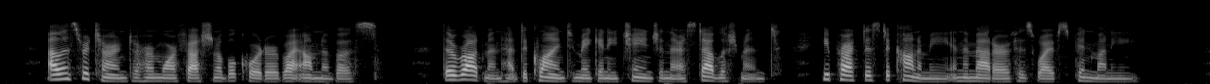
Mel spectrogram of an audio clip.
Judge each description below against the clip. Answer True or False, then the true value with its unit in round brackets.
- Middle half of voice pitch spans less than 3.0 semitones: False (3.7 semitones)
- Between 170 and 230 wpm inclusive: False (155 wpm)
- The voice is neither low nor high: True (150 Hz)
